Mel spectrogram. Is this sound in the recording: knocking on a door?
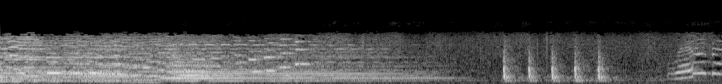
yes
